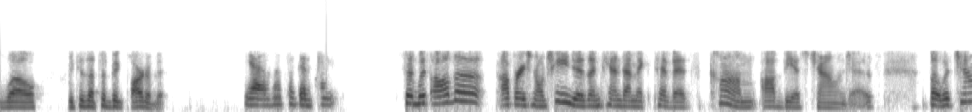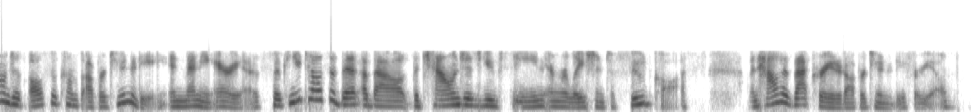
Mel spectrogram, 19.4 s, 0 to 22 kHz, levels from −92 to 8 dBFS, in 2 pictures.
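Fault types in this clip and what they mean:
G.729 codec: Throughout, the speech is limited below 4 kHz and sounds slightly rough and synthetic, as an 8 kbit/s model-based coder would make it. Unlike a simple low-pass filter, the coder rebuilds each 10 ms frame, adding a rough, artificial grain.
dropped samples: Sharp single clicks at 3.26, 9.74, 11.81, 13.03 and 18.16 s, the first just after "yeah that's a good". Each is likely a loss of a fraction of a millisecond. That is too short to remove any sound, which distinguishes it from a gap or dropout.
VoIP packet loss concealed by the speech codec: After "about the challenges you've", at 14.86 to 14.96 s, about 20 ms of audio was lost. The decoder fills it with a fading extension of the last sound, and the voice stays weak or distorted until "in relation to food". A click from dropped samples would not last this long.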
